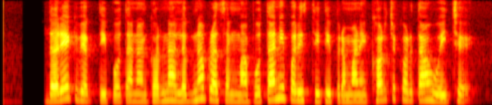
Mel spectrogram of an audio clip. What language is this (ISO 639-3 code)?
guj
